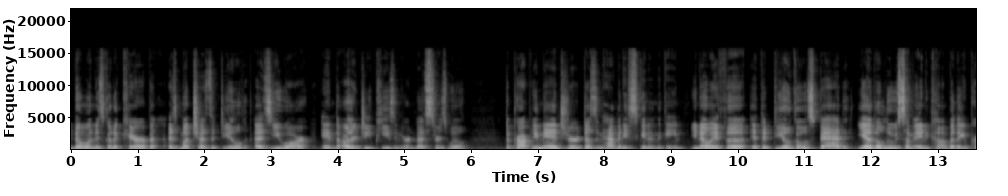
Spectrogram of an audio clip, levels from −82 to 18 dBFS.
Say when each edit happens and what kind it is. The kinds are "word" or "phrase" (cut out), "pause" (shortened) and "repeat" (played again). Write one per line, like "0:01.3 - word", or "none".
0:03.7 - pause
0:09.3 - pause
0:11.8 - pause

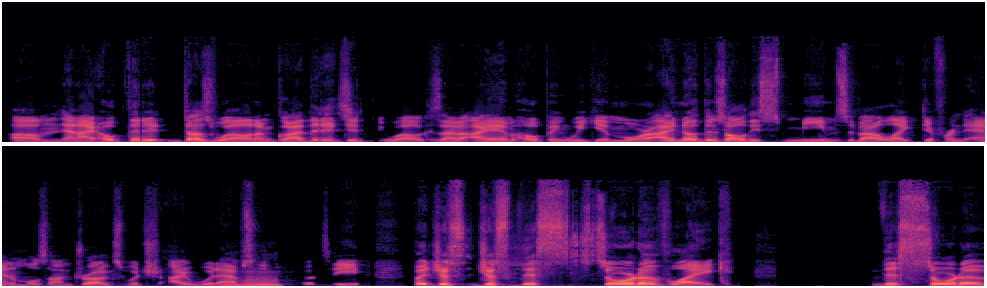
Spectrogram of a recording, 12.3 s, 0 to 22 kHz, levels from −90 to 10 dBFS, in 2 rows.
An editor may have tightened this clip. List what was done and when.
none

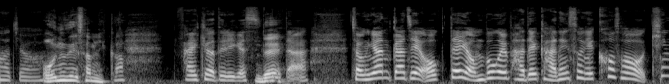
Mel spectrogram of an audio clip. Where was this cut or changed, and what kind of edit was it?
none

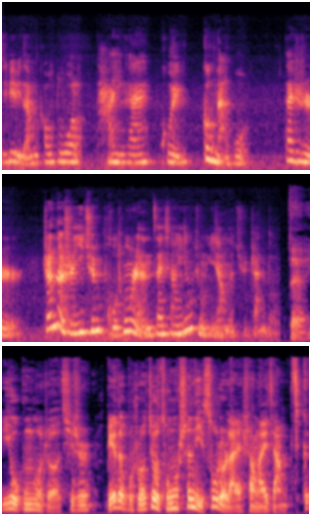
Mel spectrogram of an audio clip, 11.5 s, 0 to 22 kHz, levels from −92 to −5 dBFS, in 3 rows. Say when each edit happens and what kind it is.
0:01.1 - pause
0:02.4 - pause
0:04.2 - pause
0:07.3 - pause
0:09.0 - word

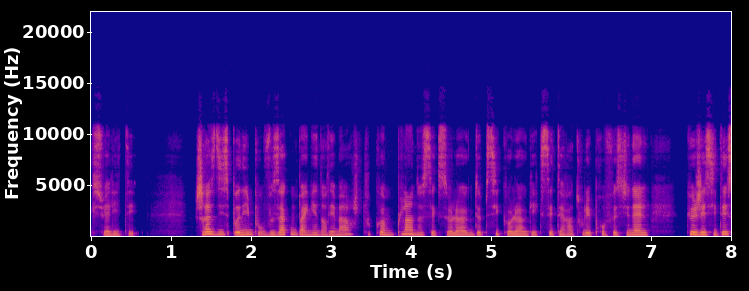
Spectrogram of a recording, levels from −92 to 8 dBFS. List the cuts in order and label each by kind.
0:02.9 - word

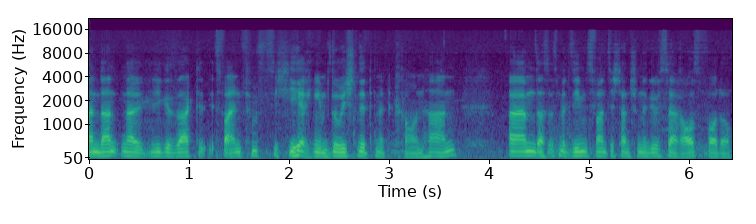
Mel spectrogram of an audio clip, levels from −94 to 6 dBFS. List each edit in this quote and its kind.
0:01.3 - word
0:02.8 - word

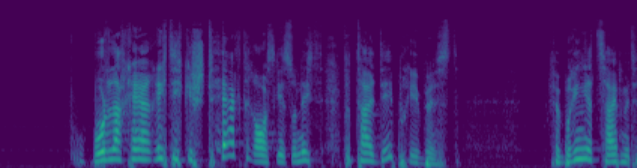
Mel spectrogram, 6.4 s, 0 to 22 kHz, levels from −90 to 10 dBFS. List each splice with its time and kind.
none

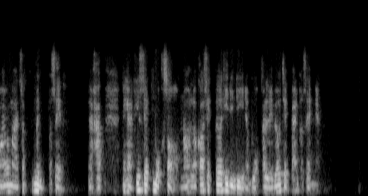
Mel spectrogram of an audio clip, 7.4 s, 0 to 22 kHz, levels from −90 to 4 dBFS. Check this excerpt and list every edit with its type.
none

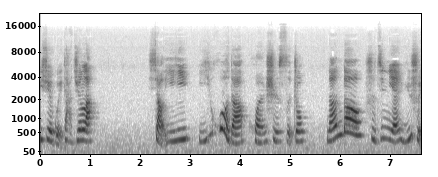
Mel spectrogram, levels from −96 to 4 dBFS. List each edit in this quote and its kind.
0:05.6 - pause

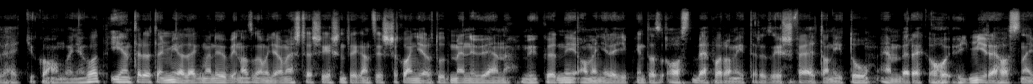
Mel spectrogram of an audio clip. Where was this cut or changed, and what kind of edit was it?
none

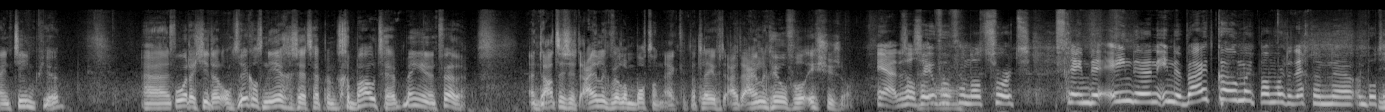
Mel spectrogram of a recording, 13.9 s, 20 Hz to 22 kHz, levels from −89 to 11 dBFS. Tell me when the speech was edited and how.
0:01.7 - word
0:02.6 - word
0:04.4 - word
0:07.7 - word
0:10.6 - word
0:12.5 - word

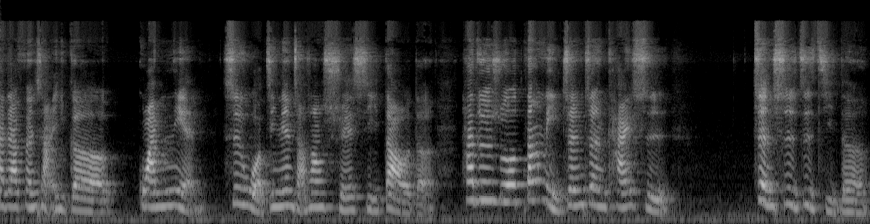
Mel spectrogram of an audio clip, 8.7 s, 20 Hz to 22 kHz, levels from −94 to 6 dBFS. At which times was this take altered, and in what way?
none

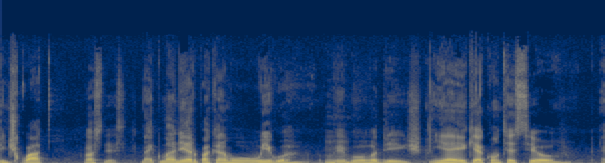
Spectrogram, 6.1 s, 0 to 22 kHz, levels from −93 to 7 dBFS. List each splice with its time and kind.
0:01.3 - pause
0:04.2 - pause

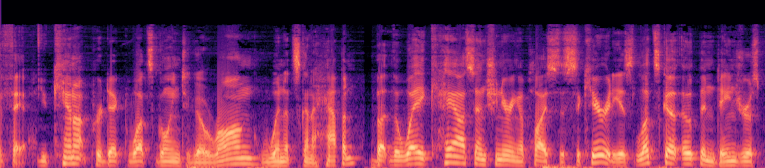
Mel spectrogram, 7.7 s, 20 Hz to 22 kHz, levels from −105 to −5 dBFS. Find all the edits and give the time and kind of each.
0:03.6 - pause

